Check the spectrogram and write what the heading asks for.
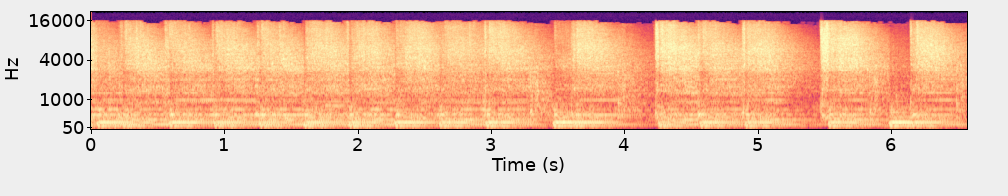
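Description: Southern lion dance percussion of drum, gong and cymbals beating steadily at about three strikes a second, the ringing of the metal held between strikes. The playing stops short twice in the second half and comes straight back in.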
